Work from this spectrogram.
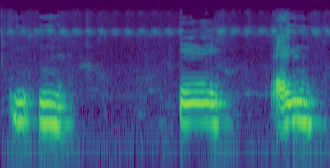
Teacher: ऐसे स्वर जिनके उच्चारण में हमारा मुंह गोल हो उसे कहेंगे हम वृत्तमुखी स्वर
